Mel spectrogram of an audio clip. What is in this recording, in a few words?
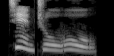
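"建筑物", Mandarin Chinese; chinese flashcards; hsk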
